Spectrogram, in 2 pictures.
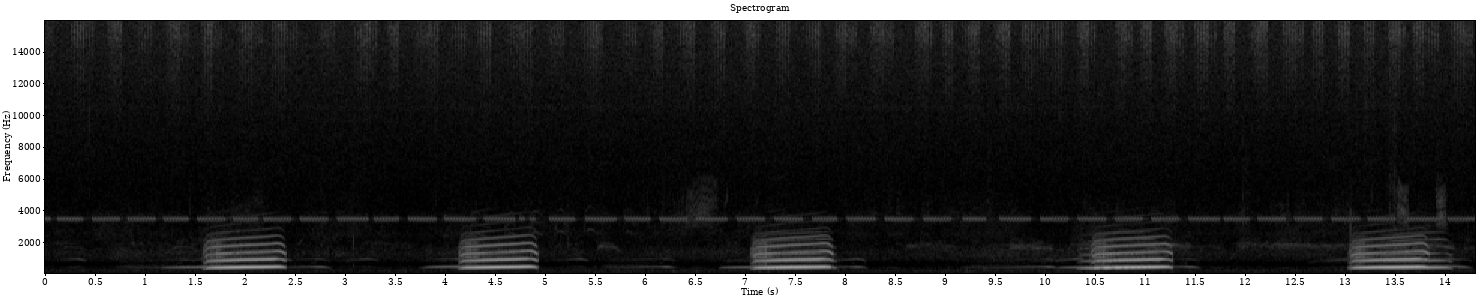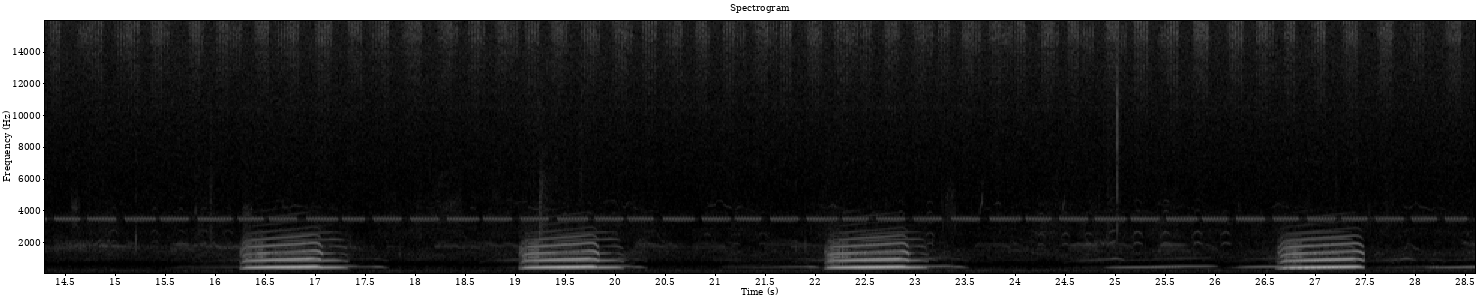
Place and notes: Temeraire Rd, Rottnest Island WA, Australien - Sounds of Moaning Frogs and Paradise Shelducks in the night
Moaning Frogs calling from burrows in the ground. Shelducks calling from nearby lake, on a calm and warm night. Recorded with a Sound Devices 702 field recorder and a modified Crown - SASS setup incorporating two Sennheiser mkh 20 microphones.
Western Australia, Australia, May 2012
